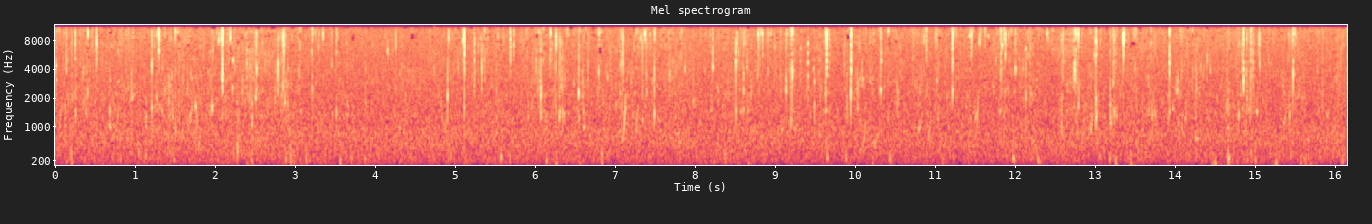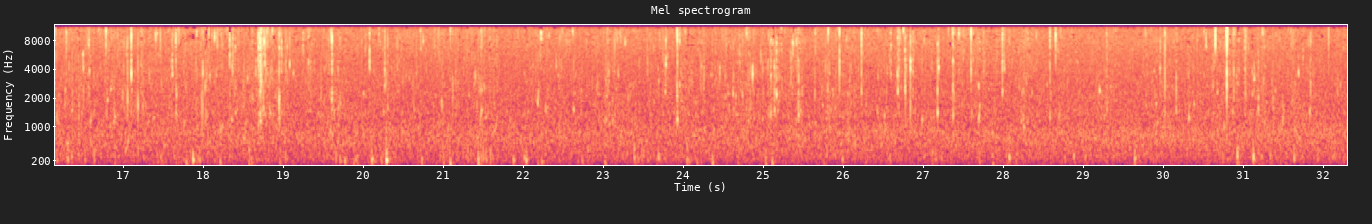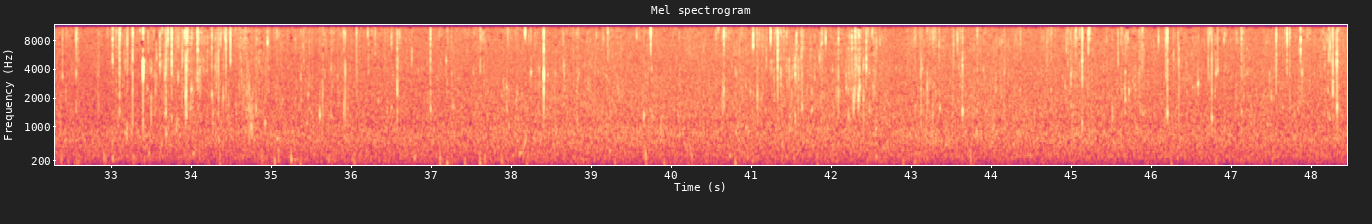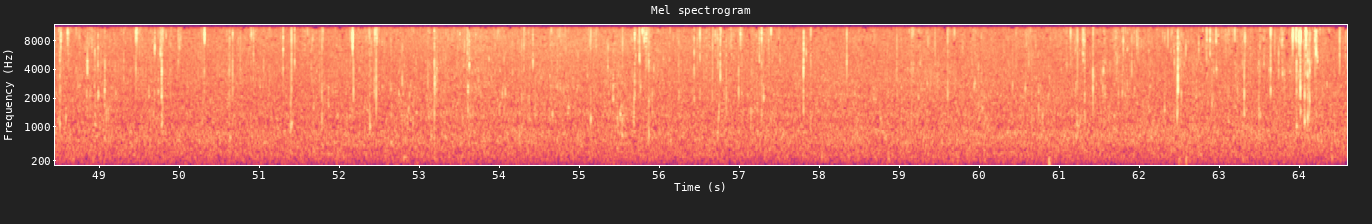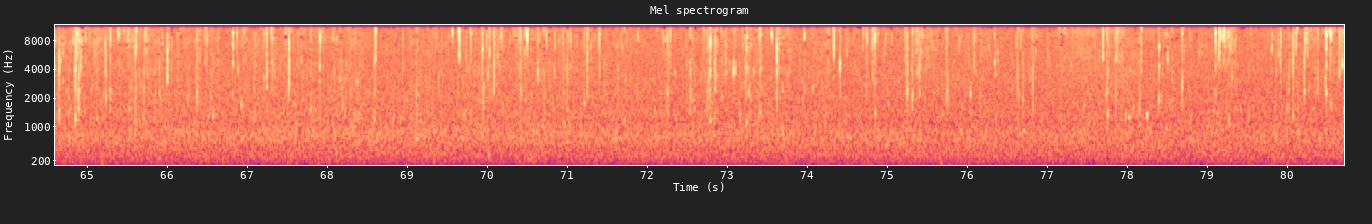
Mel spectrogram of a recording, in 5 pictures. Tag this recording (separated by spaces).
arna beach cliff field-recording H h4n lake llesj nature Oskarshamn rain shore water wave Wavelab waves wind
